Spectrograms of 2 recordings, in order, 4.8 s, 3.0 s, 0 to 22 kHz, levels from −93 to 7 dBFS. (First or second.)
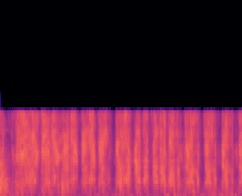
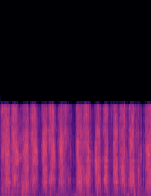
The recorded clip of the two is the second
